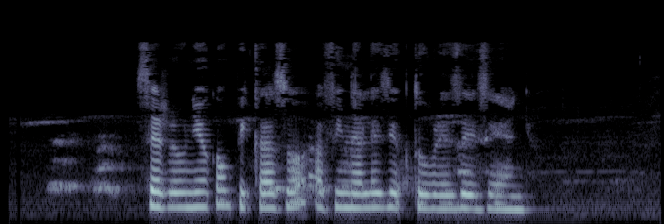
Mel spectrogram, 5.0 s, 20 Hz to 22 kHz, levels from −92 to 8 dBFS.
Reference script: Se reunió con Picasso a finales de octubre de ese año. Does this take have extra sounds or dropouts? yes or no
no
